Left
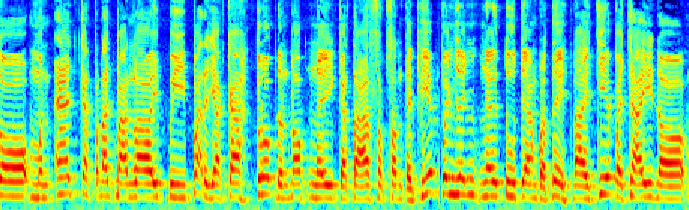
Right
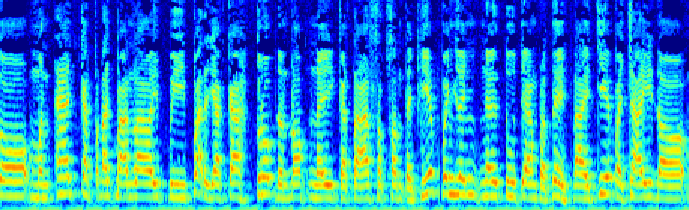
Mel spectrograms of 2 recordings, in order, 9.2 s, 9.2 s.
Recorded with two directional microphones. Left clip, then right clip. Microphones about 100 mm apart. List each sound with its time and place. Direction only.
0.0 s speech: 25° left (ahead or behind)
8.5 s speech: 30° left (ahead or behind)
